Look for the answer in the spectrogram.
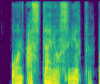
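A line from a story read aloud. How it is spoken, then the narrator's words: Whisper from behind. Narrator (Russian): послышался у меня за спиной шепот Кейт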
